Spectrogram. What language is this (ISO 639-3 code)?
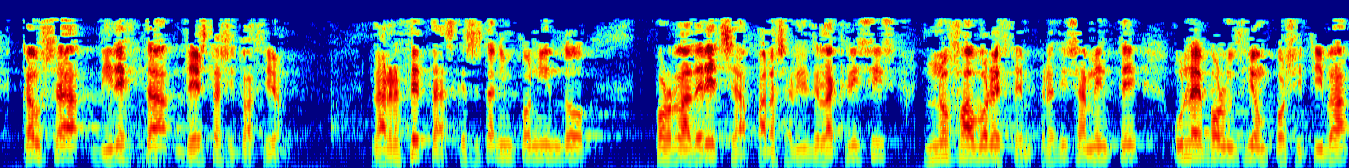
spa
